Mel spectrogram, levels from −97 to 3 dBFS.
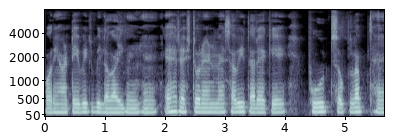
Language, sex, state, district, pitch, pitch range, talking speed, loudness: Hindi, male, Bihar, Jahanabad, 120 Hz, 115-125 Hz, 170 wpm, -18 LUFS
